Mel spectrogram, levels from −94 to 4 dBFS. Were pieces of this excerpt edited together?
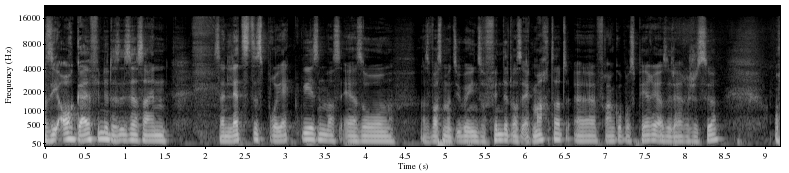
no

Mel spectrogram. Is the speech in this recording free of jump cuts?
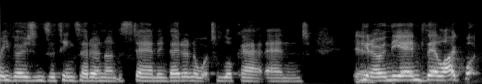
yes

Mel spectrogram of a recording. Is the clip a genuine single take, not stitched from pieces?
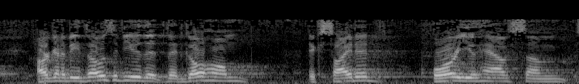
no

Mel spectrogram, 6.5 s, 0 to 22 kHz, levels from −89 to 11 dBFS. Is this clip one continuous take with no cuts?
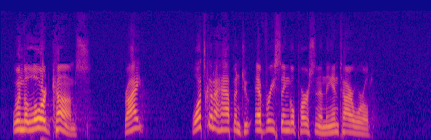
yes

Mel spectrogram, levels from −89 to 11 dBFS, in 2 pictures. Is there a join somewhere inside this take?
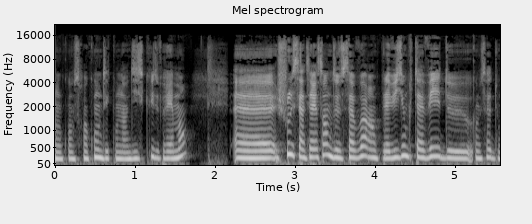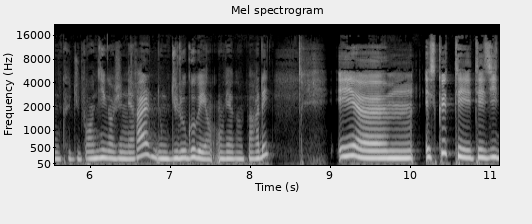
yes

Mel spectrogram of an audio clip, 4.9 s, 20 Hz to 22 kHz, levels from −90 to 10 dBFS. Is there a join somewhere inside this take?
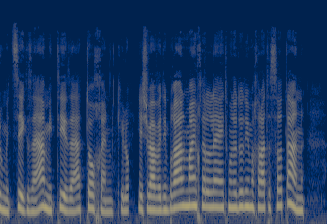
yes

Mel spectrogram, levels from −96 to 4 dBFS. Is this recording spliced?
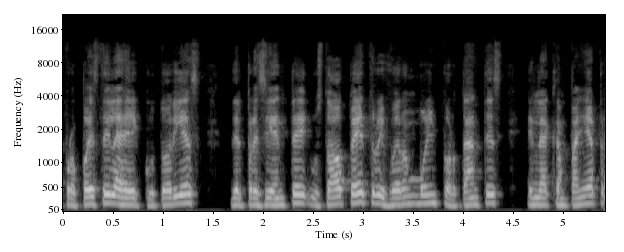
no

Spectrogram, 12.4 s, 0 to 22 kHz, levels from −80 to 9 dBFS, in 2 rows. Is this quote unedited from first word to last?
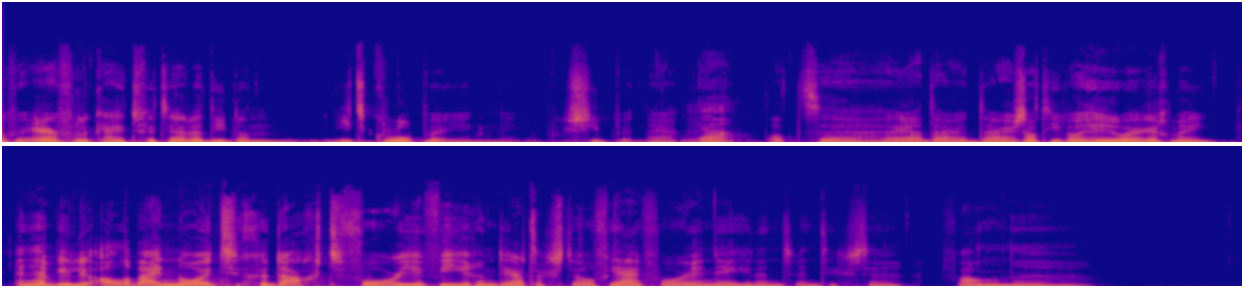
no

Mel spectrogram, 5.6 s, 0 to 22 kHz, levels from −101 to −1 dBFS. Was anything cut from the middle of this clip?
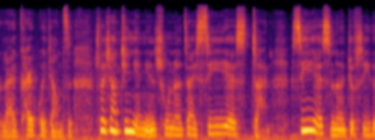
no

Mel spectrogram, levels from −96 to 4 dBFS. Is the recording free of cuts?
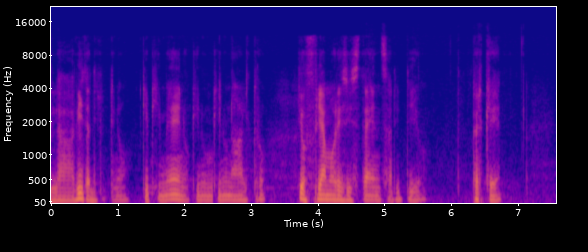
no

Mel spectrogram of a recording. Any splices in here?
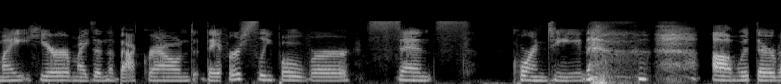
yes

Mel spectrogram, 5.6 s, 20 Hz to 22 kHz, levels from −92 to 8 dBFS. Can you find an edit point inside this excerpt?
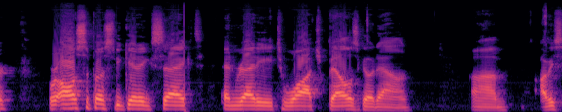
yes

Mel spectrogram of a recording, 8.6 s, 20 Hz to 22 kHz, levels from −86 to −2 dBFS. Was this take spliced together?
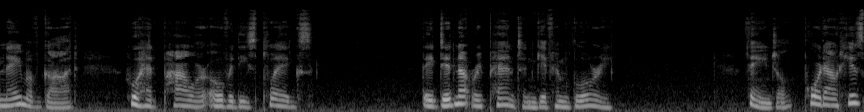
yes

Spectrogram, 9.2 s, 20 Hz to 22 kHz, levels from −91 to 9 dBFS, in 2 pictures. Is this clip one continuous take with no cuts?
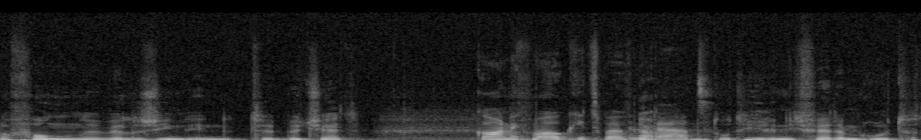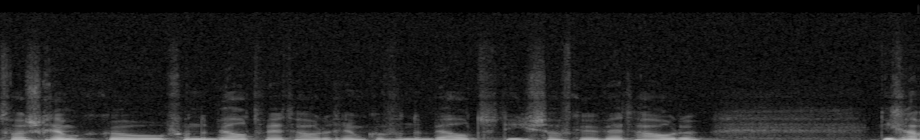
no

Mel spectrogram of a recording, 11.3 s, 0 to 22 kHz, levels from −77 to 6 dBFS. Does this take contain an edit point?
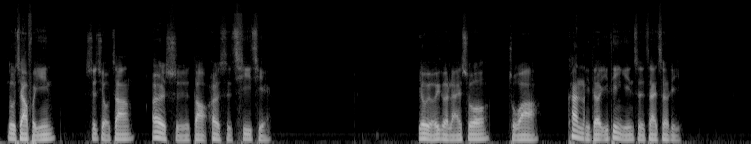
yes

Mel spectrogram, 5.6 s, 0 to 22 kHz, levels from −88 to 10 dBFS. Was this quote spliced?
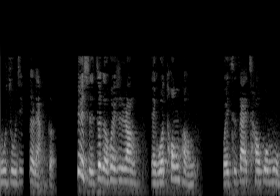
no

